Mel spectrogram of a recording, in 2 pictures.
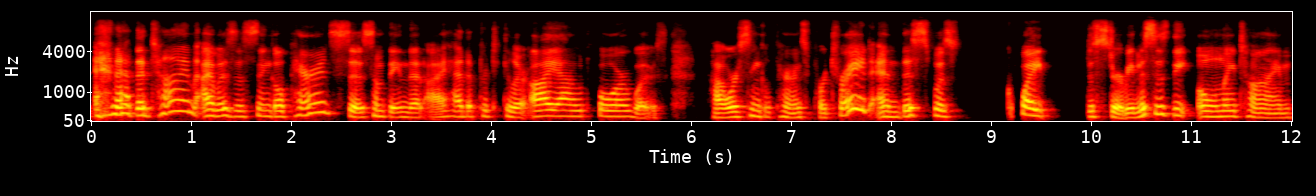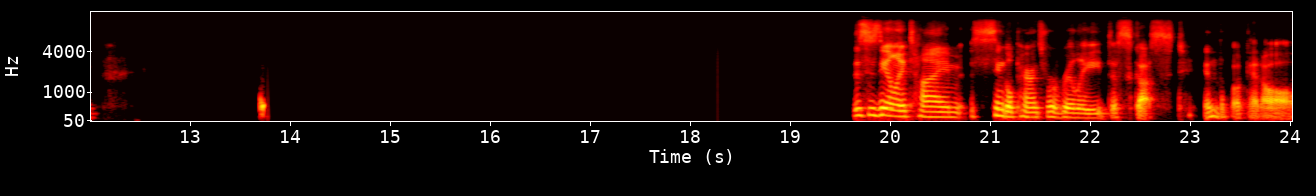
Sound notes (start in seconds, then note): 11.1 mic muted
